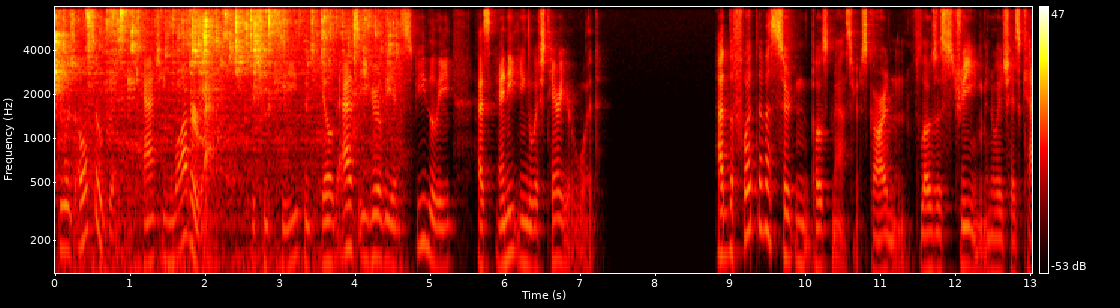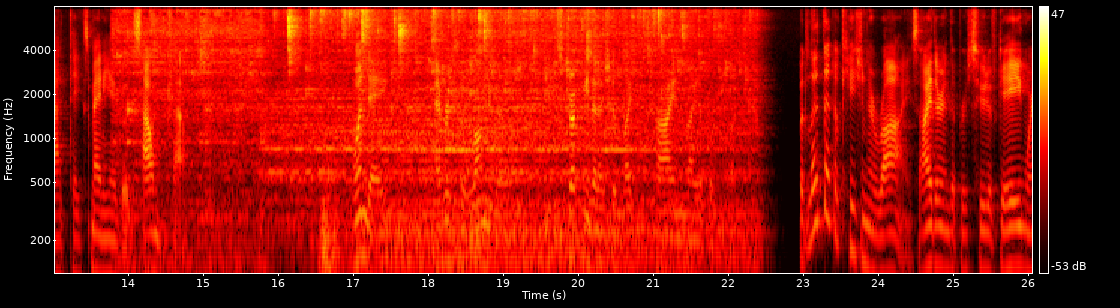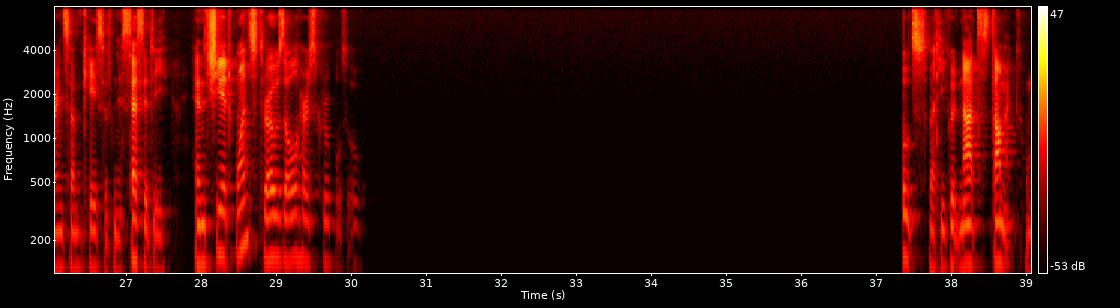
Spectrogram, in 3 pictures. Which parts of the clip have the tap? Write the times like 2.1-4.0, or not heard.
0.0-4.7, 13.8-22.4.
